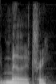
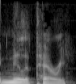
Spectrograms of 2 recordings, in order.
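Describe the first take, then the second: First: It is pronounced with a British accent. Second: It is pronounced with an American accent. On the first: "In England we say military" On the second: "en Estados Unidos sí lo dicen así"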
